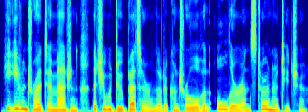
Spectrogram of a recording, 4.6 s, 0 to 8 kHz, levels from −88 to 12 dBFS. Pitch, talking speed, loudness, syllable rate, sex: 200 Hz, 245 wpm, -19 LUFS, 6.8 syllables/s, female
